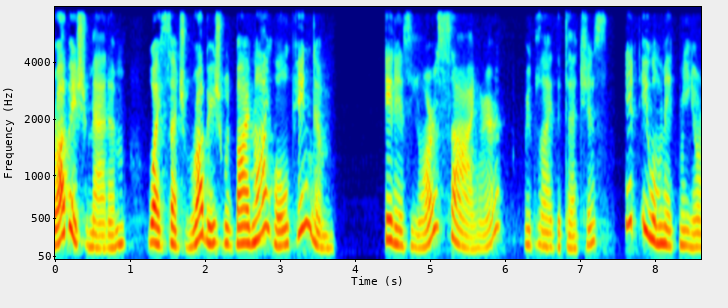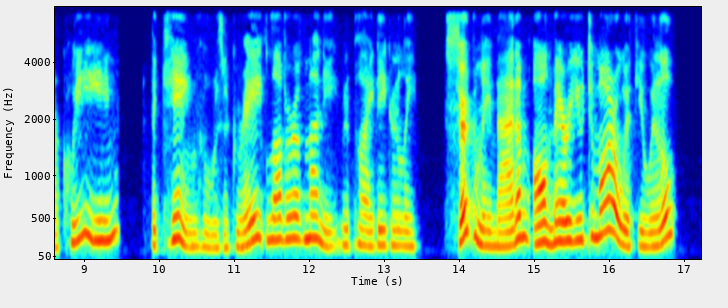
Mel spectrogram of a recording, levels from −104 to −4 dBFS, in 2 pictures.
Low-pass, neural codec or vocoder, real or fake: 7.2 kHz; autoencoder, 22.05 kHz, a latent of 192 numbers a frame, VITS, trained on one speaker; fake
